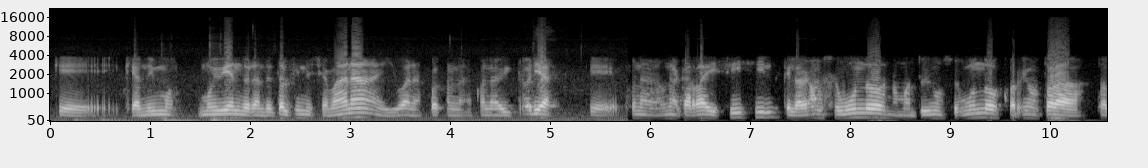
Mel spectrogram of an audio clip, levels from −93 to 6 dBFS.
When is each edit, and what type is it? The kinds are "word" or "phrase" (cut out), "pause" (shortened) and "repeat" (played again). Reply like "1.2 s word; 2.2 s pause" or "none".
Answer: 5.2 s pause

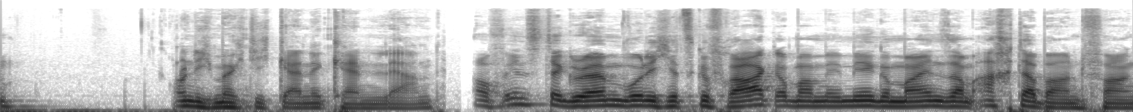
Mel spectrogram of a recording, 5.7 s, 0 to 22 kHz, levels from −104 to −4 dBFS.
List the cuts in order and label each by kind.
none

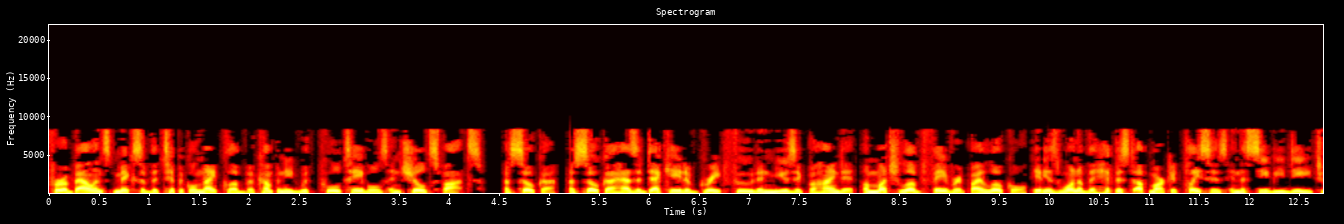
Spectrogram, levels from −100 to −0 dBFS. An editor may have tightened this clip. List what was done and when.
2.0 s word; 4.4 s pause; 9.9 s word

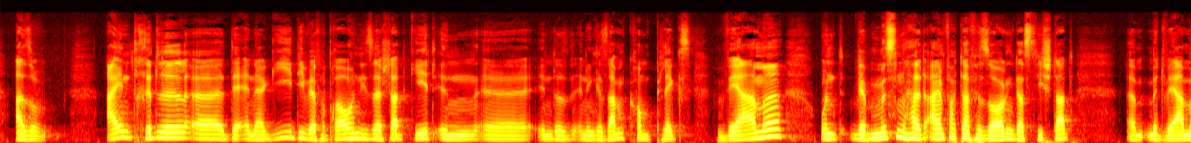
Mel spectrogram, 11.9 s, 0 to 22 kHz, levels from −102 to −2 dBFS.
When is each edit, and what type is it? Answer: none

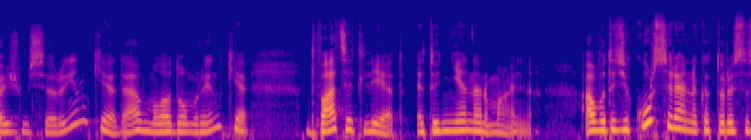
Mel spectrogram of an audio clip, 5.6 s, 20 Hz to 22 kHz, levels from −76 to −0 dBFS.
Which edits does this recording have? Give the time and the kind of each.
none

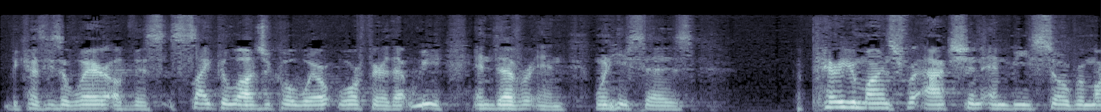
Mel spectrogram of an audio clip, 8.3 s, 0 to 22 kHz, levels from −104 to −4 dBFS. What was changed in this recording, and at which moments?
none

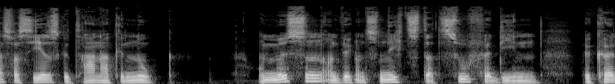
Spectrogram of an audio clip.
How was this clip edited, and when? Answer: 1.1 s word; 2.6 s word; 3.5 s word

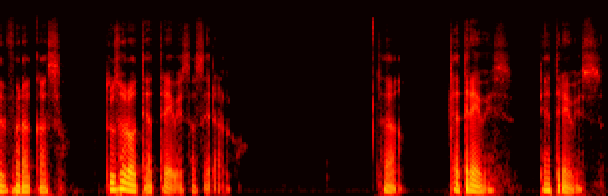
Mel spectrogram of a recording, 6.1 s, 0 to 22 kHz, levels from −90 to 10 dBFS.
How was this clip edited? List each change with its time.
none

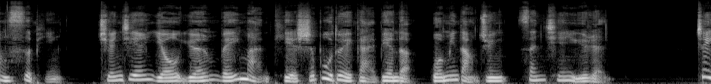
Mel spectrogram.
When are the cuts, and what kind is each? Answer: none

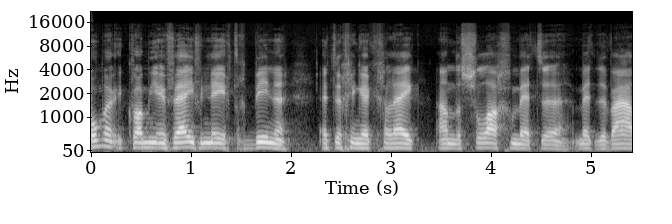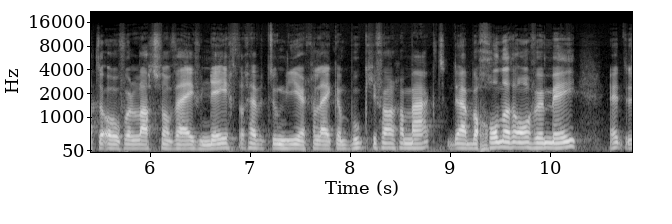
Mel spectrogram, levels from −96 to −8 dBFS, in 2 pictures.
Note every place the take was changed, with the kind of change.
3.3 s word; 5.0 s word

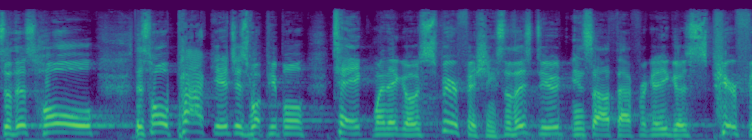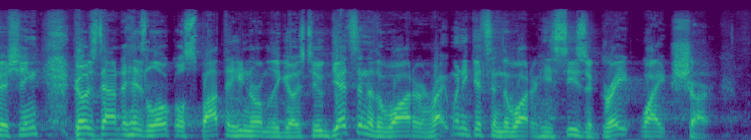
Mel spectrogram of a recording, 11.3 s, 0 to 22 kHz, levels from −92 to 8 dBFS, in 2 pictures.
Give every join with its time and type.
none

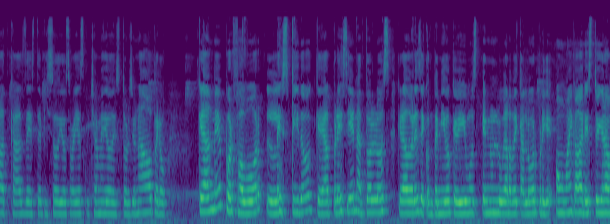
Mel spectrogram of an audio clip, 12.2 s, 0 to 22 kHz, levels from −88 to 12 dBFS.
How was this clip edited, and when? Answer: 7.9 s pause

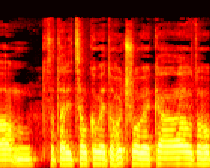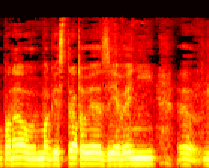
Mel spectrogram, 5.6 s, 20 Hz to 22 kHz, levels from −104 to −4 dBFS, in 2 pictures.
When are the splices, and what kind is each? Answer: 3.8 s phrase

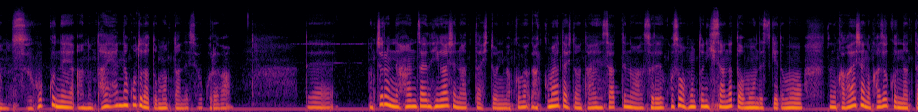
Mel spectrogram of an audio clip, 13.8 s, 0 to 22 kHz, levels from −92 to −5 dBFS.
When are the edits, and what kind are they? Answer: 5.4 s pause

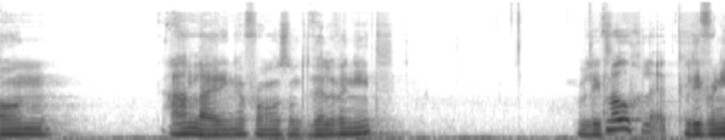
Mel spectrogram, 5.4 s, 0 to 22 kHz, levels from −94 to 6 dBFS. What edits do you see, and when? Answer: 1.1 s pause; 2.3 s phrase; 4.5 s phrase

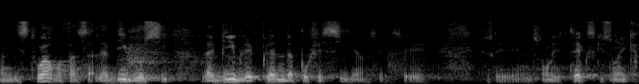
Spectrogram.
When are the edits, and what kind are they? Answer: 4.9 s word

